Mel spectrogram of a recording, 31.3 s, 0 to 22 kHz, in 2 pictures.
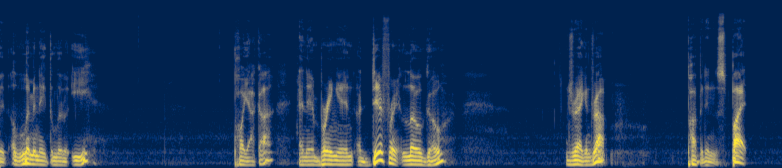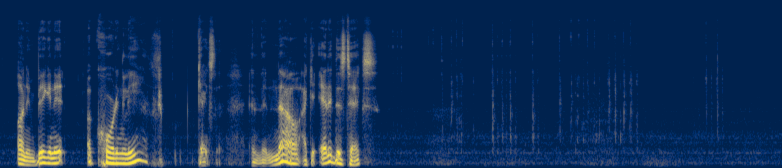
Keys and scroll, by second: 24.1-24.9 typing, 26.7 shift+t.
